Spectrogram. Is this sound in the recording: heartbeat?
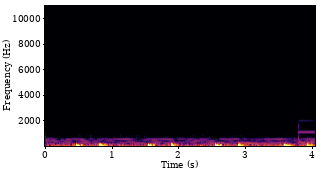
yes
